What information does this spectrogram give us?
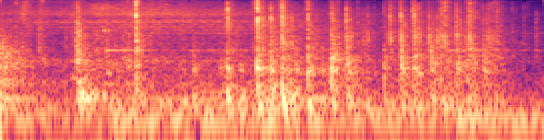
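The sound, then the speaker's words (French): Someone, growing more and more angry, pounds on a locked bedroom door, trying to force it: a rapid, irregular series of heavy thuds that keeps going with no voices over it. “s'est mise à tambouriner dessus, de plus en plus en colère.”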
